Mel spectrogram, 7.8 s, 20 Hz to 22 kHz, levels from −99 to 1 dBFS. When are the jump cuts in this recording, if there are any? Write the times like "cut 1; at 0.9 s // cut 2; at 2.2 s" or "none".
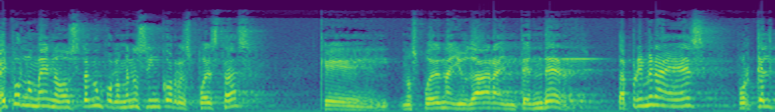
none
